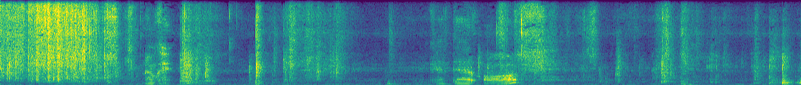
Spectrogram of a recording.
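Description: A plastic sheet crinkles as it is peeled and lifted.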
